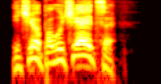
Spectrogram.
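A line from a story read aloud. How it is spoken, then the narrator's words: Distrustful scoff. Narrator (Russian): недоверчиво хмыкнул Пакля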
